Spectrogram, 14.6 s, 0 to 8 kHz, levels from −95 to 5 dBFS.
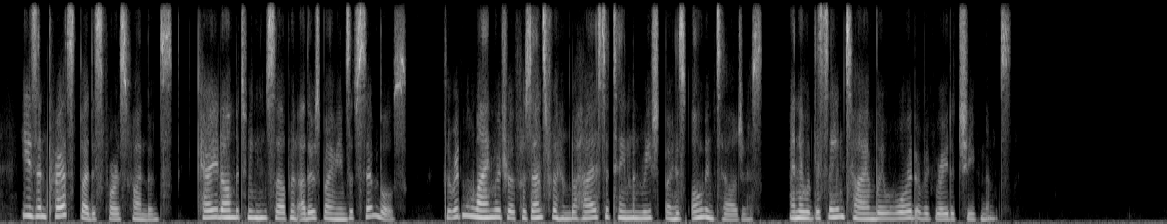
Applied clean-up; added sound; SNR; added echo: neural diffusion model UNIVERSE++.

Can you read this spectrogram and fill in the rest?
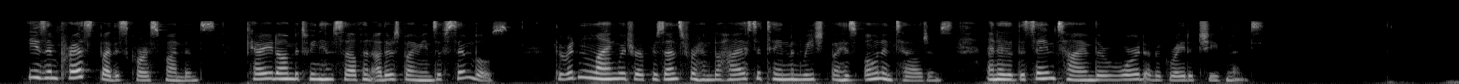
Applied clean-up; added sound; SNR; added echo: none; none; none; none.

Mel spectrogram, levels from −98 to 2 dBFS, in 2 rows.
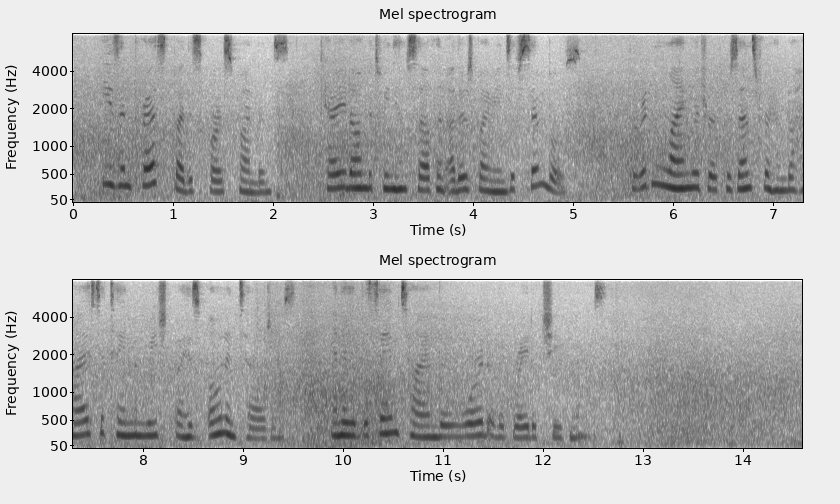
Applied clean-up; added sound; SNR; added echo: none; Waves, surf; 12 dB; none.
